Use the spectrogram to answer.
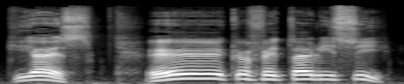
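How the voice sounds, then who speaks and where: Sherlock Holmes, voiced by a male narrator, calm and sure. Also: fairly high pitch, slow pace, no echo, clean studio sound, pitched above the performer's own voice. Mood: assured. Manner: calm, assured.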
